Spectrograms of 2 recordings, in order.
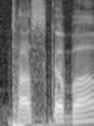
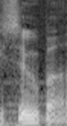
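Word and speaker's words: Tsukuba: Most people pronounce it Tuscaba, which is incorrect. It's actually Suba. They just, you don't pronounce the T and the K.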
